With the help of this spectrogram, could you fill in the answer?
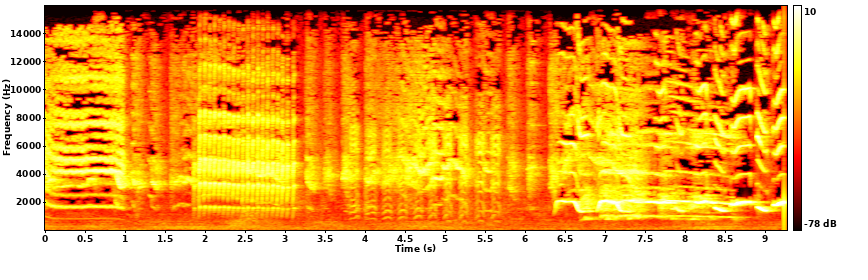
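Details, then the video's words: Black-throated laughingthrush singing and displaying, mixing harsh squawking notes and a buzzy rattle with quieter chatter, then a loud rich passage of level and wavering whistles. "Khướu mun hót múa đỉnh"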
